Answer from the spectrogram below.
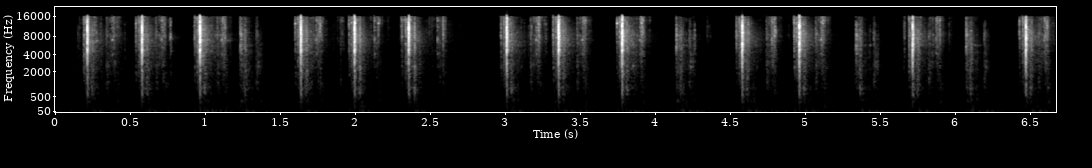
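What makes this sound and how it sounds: A black 1940s Smith-Corona portable typewriter with a metal body and round keys, paper loaded, is typed on by white-gloved fingertips pressing the keys. Sharp, bright key clicks and typebar strikes snap out in a steady, uneven rhythm, each dying away almost instantly with very little low end.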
